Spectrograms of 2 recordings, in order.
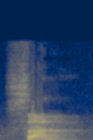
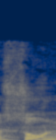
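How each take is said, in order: First: "सन" with a short uh vowel; careful short uh in "सन"; right pronunciation. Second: "सोन" with a closed long o; teacher giving "सोन" as what not to say; wrong pronunciation. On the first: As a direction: model "सन" like English sun. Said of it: "देखिए सन पढ़ते हैं". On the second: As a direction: show the mistaken long o in "सोन". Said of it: "सोन नहीं पढ़ेंगे". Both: Shown as a demonstration.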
